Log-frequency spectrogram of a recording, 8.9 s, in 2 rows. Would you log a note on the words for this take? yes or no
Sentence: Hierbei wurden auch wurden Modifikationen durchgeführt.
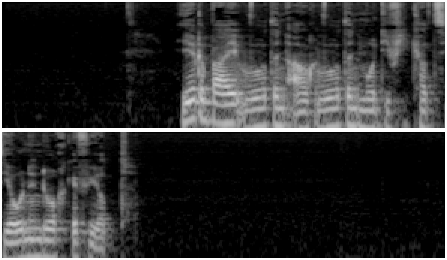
no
